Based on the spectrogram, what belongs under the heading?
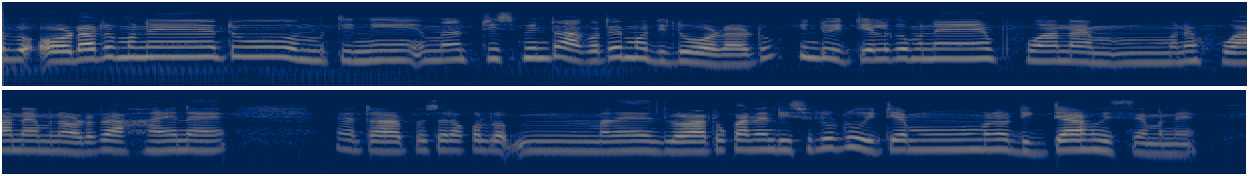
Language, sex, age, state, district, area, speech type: Assamese, female, 30-45, Assam, Charaideo, urban, spontaneous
